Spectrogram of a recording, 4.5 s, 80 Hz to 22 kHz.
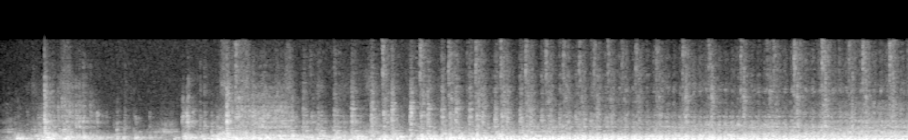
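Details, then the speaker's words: BSA D7 Bantam two-stroke under restoration, new spark plug, first start, kickstarted on choke when cold: catches and settles into an uneven, lumpy beat, running roughly. "It started. It runs. Not very well, admittedly, but it runs."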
